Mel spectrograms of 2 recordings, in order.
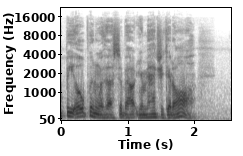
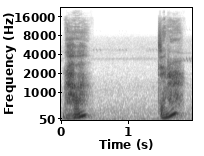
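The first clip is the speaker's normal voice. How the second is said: ordinary talk, nothing marked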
